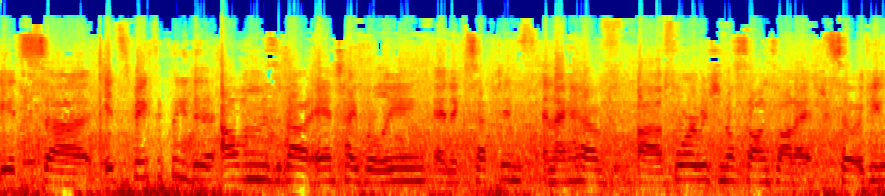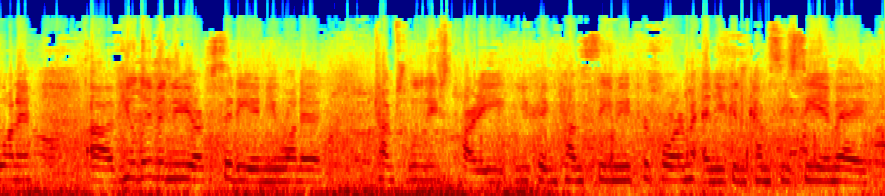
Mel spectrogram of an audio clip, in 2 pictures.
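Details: Young adult woman speaking; Normal speech.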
